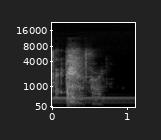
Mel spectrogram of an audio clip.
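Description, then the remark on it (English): A single sharp sneeze bursts out near the start, loud, then fades into a quiet, steady background hum. “Bless you.”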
